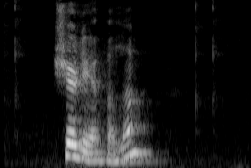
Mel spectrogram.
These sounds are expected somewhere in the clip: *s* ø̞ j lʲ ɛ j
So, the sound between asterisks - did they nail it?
no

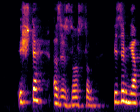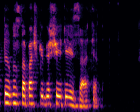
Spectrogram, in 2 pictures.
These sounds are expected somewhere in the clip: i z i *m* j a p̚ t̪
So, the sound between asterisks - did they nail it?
yes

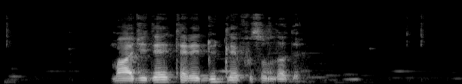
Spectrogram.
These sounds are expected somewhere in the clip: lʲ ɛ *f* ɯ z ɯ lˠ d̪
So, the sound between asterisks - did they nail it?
yes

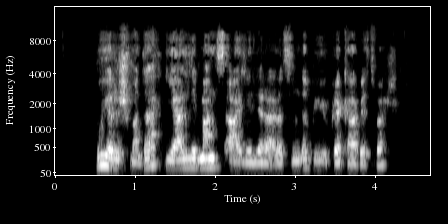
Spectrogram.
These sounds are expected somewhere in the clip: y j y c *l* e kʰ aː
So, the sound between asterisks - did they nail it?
no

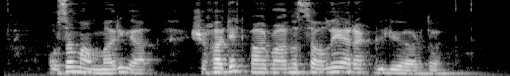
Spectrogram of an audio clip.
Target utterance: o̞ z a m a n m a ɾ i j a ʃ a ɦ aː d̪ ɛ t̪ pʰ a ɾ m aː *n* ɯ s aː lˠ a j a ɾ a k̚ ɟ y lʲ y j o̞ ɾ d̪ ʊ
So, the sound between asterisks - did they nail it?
yes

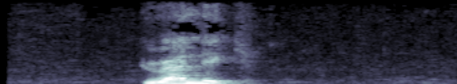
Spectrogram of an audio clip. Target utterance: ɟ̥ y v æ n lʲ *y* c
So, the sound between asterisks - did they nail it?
no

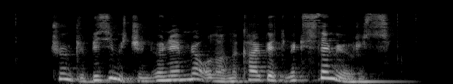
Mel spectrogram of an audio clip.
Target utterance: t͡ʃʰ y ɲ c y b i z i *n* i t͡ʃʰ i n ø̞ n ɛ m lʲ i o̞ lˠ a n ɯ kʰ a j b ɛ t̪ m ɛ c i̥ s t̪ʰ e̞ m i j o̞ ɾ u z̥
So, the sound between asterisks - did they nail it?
no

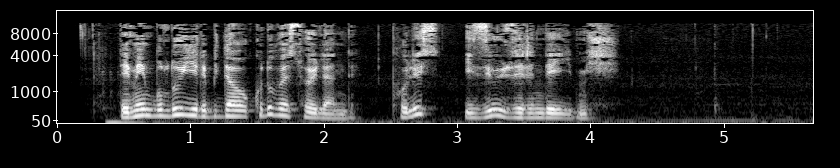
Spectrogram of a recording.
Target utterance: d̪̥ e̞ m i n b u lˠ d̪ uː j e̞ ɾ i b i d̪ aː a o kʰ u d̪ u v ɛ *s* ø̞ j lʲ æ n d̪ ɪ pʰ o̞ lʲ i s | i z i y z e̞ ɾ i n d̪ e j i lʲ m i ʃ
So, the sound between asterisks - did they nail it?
yes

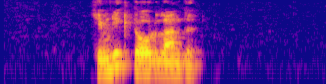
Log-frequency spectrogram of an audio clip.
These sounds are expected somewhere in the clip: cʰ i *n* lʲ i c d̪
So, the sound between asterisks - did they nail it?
no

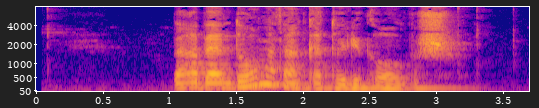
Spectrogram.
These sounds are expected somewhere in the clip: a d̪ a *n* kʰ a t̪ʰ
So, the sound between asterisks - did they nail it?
yes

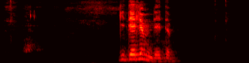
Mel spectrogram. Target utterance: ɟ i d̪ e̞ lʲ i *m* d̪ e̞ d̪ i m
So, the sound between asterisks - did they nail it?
yes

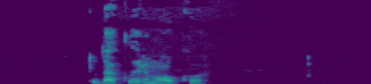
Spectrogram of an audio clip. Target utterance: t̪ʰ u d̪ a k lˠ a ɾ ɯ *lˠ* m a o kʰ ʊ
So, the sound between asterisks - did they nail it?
no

